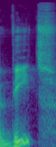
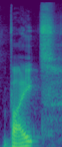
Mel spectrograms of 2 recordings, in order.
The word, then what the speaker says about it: Vite: bun start will uh we use vit or is it pronounced Vite I've heard it pronounced a couple different ways but I think vit is the correct pronunciation um uh and you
